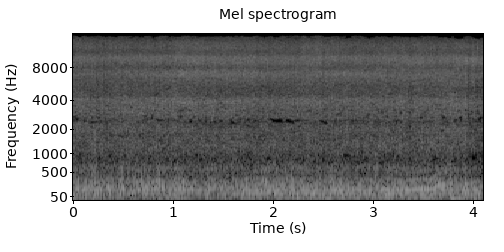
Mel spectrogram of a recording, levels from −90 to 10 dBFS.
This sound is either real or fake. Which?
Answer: fake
